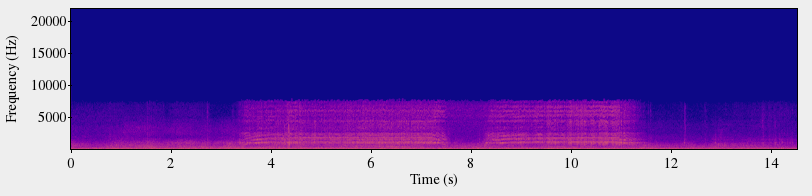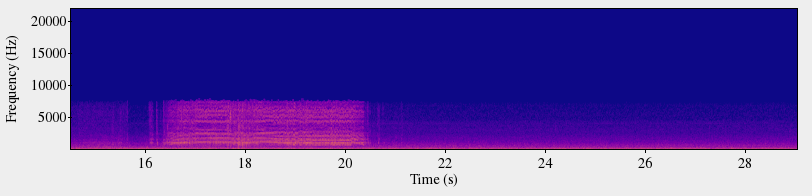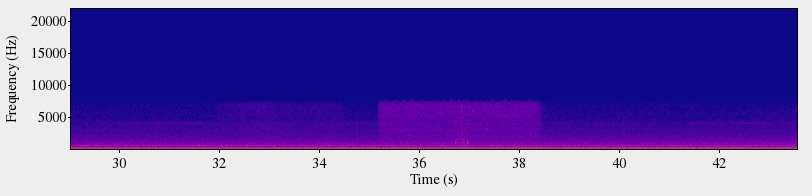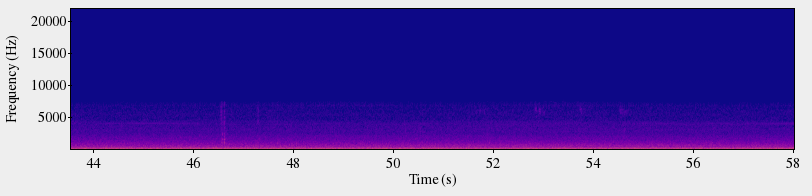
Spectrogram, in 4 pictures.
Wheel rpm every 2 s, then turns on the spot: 10, 50, 160, 120, 120, 90, 10, 20, 110, 160, 30, 0, 0, 0, 0, 0, 0, 0, 0, 0, 0, 0, 0, 0, 0, 0, 0, 0, 0.
12-14 20-22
